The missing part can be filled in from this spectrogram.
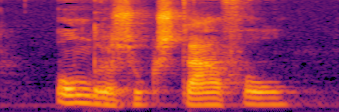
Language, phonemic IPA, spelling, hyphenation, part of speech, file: Dutch, /ˈɔn.dər.zuksˌtaː.fəl/, onderzoekstafel, on‧der‧zoeks‧ta‧fel, noun, Nl-onderzoekstafel.ogg
- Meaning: examination table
